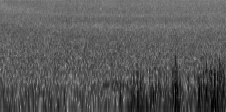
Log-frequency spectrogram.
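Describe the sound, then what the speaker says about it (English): Water spills steadily beside a Dublin canal-side pub like a small waterfall, a soft continuous rushing hiss that swells slightly toward the end. "Nice water sound. Like a mini waterfall."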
